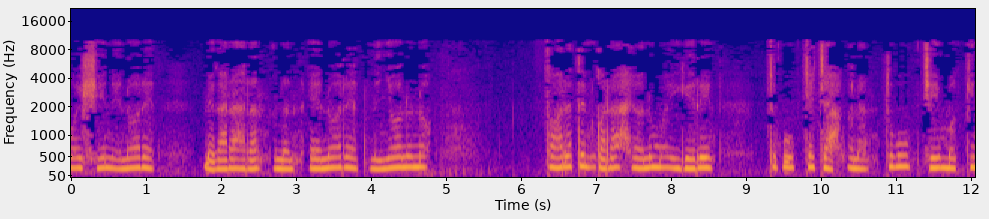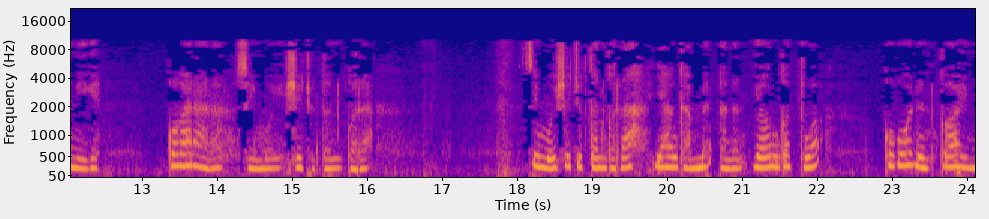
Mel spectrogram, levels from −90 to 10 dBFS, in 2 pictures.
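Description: Throughout the speech, ringing, washy hiss that swells with the signal and nothing above 10.1 kHz point to a low-bitrate transform codec, likely WMA compression, rather than broadband noise, which would not breathe. From 9.27 to 9.32 s, just before "tuguk che", pre-echo: about 49 ms of hiss leads the attack, smeared ahead of it by the long block, unlike a click, which would be instantaneous.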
